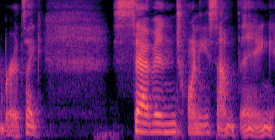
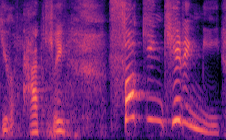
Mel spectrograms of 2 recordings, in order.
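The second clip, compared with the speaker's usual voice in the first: exasperated disbelief; 7 semitones higher than usual. Retold or imitated. Ticket won't load, panicking.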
